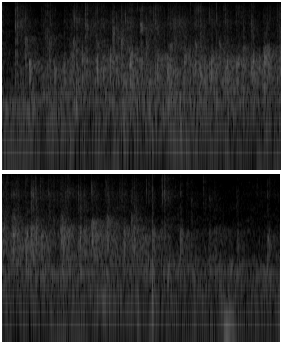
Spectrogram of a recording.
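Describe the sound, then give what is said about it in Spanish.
Sustained audience applause at a ceremony of the Honorable Cámara de Diputados as a presentation is handed to Vice President Marcelo Salinas and national deputy Carlos María López, a dense wash of many hands clapping at a steady, fairly loud level for several seconds without pause. “Fuertes los aplausos.”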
